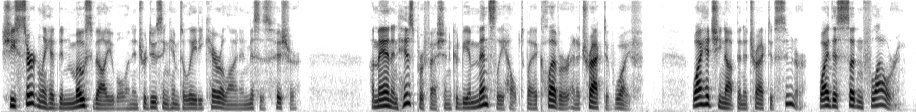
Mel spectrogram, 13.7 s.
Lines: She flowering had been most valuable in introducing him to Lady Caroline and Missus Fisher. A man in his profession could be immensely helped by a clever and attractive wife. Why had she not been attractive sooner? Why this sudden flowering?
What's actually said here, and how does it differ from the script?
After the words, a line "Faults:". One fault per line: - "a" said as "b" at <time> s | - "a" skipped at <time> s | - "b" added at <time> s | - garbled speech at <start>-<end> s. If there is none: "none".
She certainly had been most valuable in introducing him to Lady Caroline and Missus Fisher. A man in his profession could be immensely helped by a clever and attractive wife. Why had she not been attractive sooner? Why this sudden flowering?
Faults:
- "flowering" said as "certainly" at 0.2 s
